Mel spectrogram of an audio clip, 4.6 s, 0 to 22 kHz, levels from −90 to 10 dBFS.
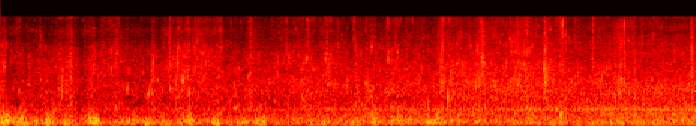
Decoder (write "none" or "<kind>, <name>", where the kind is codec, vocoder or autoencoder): vocoder, Vocos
